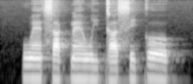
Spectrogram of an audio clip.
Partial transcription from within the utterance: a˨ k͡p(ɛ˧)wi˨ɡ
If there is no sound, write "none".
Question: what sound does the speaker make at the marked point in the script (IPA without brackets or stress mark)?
ɛ̃˧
